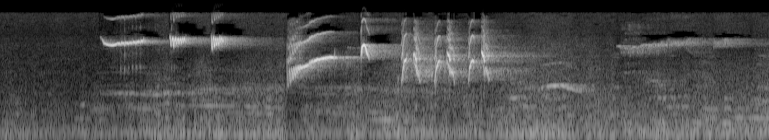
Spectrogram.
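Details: Orange-headed thrush calling loudly in the morning, a harsh sound used to spur other orange-headed thrushes to sing. Thin very high whistles lead into a buzzy rising sweep and a short crackling rattle, then a fading high note.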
